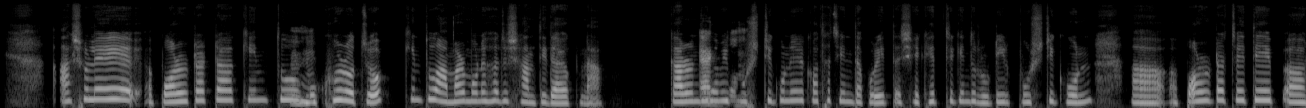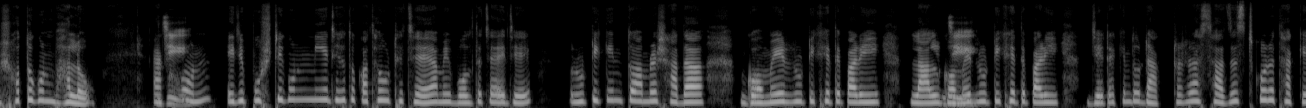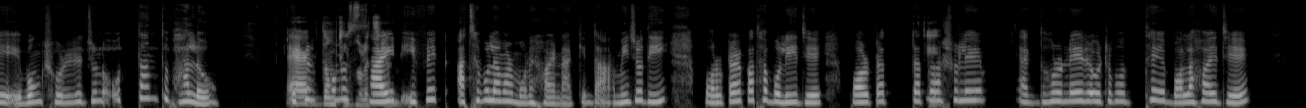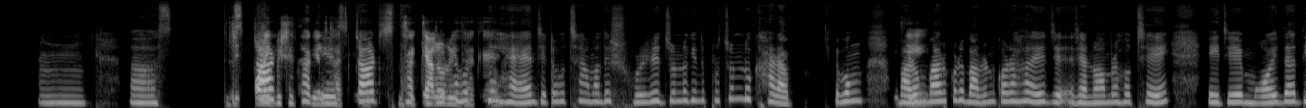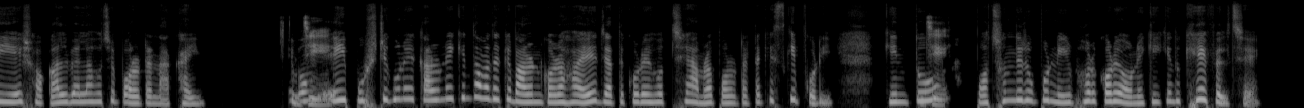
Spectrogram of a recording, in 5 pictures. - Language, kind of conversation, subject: Bengali, unstructured, সকালের নাস্তা হিসেবে আপনি কোনটি বেছে নেবেন—রুটি নাকি পরোটা?
- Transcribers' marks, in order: none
